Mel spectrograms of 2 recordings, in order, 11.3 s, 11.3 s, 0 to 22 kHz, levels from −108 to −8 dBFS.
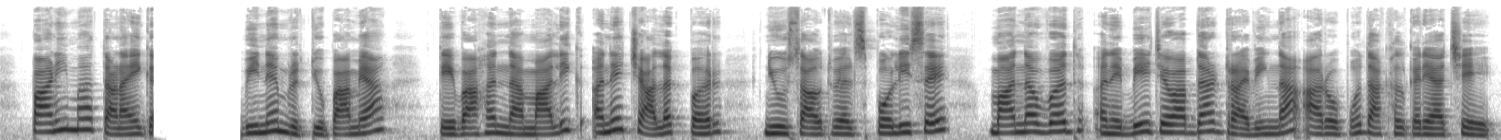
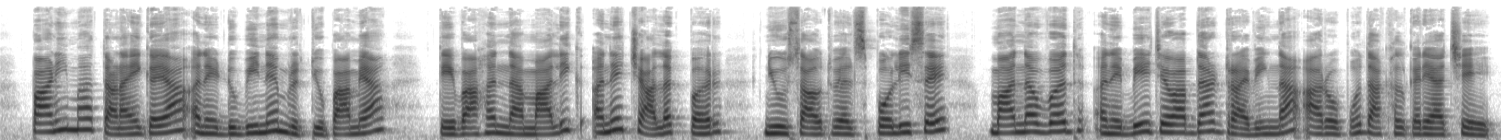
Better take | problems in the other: second | audio cutting out; at 1 s for 0.5 s

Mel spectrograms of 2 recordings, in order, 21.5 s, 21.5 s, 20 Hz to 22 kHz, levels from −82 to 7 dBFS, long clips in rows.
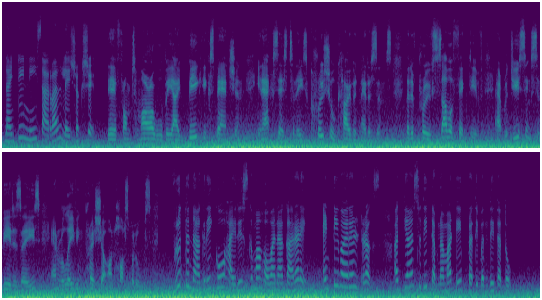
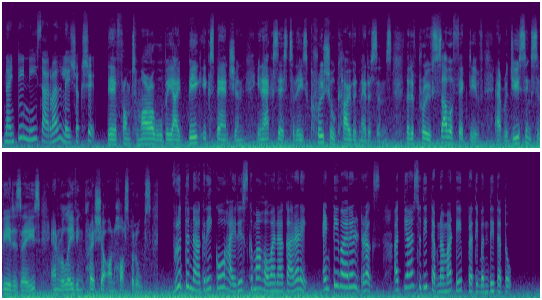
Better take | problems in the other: second | low rumble; loud; throughout; 4 dB below the speech; faint in the second

